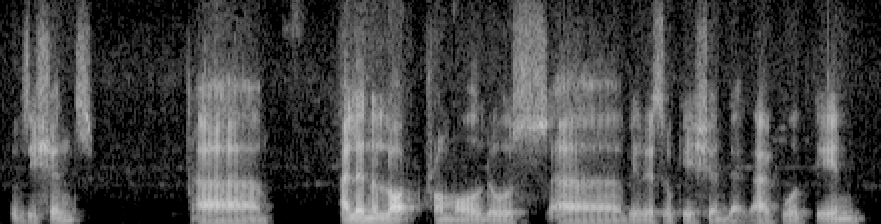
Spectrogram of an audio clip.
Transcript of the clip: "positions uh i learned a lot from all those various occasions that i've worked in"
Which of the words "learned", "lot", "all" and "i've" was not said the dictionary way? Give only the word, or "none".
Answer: learned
